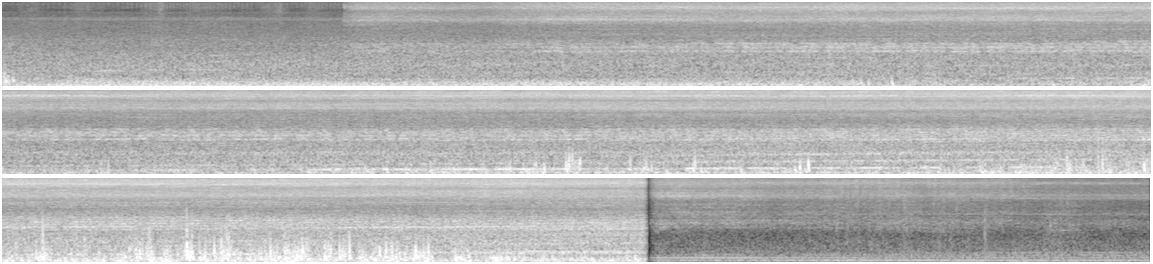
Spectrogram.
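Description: Wind rushing over a handlebar-mounted camera's microphone and knobby mountain-bike tyres rolling on asphalt, with a tyre hum that slowly rises in pitch and gets louder as the bike picks up speed. Near the end it cuts abruptly to a much quieter, steady low hum.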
